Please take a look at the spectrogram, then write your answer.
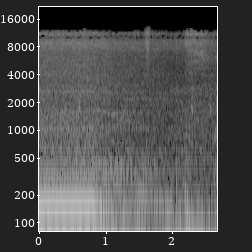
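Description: Engine of a 2008 Dodge Sprinter van stuck in limp mode at about 3000 RPM, a loud steady rev with a strong low tone for the first second that then falls away into a rougher, fading rumble, with no talk.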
